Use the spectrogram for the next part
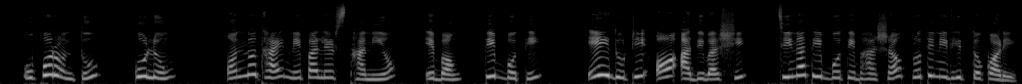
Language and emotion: Bengali, neutral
